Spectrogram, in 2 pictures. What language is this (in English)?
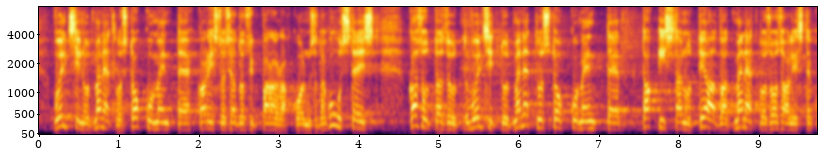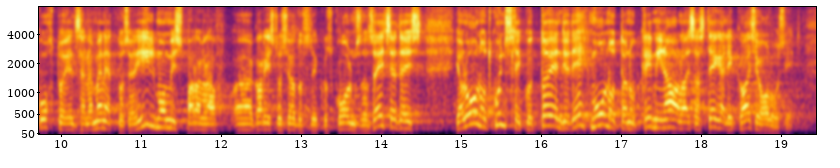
Estonian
